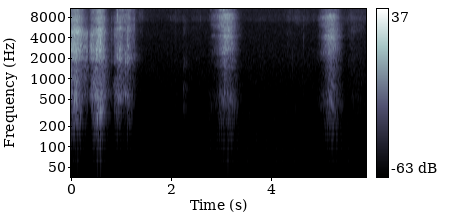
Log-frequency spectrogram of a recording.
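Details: Induced or hay fever sneezing: three quick wet, sputtering sneezes in a row, then two more spaced bursts of forceful nasal blowing.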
